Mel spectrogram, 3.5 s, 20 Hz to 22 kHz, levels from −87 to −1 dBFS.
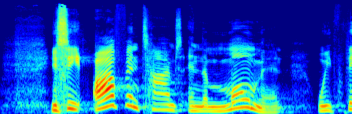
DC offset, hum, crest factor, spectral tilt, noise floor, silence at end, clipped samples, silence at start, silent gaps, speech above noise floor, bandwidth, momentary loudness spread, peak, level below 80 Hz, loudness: under 0.1%; none; 20 dB; -4 dB/octave; -50 dBFS; 0 s; under 0.1%; 0.5 s; none; 28 dB; 19 kHz; 15 LU; -4 dBFS; -70 dBFS; -22 LUFS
